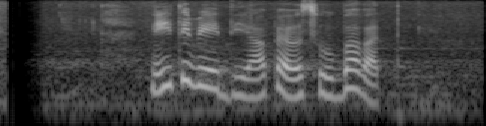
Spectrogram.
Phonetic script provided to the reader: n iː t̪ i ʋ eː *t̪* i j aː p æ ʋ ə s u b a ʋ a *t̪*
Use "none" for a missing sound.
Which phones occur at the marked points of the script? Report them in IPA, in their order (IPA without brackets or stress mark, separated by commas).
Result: d̪, t̪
